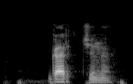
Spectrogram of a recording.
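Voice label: "гартчыны", Komi-Zyrian, male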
